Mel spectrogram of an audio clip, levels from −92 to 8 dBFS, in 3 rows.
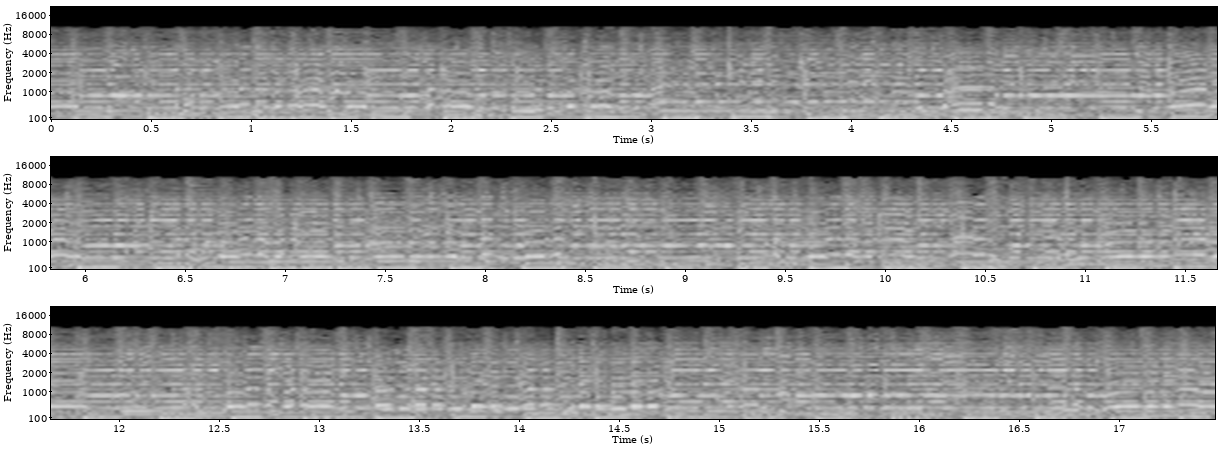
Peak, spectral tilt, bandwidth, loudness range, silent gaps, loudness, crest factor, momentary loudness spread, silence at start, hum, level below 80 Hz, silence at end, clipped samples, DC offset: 0 dBFS; -4 dB/octave; 10.5 kHz; 1 LU; none; -13 LUFS; 14 dB; 2 LU; 0 s; none; -26 dBFS; 0 s; under 0.1%; under 0.1%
